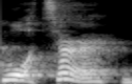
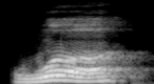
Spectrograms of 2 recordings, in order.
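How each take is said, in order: First: The T is a crisp, fully released stop. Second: The T is a quick flap, like D. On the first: The speaker calls it wrong. "so it's not water" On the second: The speaker calls it right. "but it's more like a water"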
